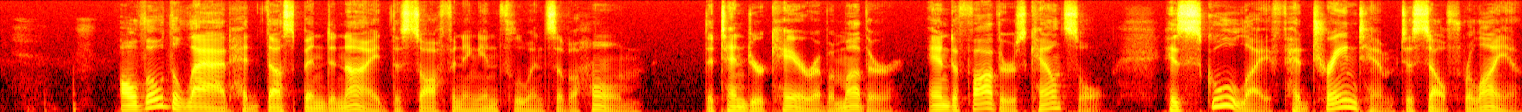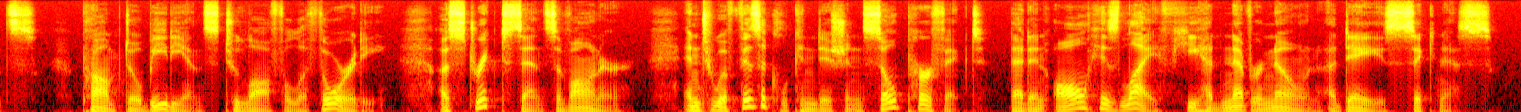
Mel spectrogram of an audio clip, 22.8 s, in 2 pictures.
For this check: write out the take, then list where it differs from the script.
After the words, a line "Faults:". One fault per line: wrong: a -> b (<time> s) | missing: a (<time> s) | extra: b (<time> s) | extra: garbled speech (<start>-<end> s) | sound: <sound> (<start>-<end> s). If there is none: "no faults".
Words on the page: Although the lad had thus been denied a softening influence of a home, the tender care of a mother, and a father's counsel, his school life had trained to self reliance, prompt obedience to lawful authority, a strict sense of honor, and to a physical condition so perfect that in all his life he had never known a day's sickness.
Although the lad had thus been denied the softening influence of a home, the tender care of a mother, and a father's counsel, his school life had trained him to self reliance, prompt obedience to lawful authority, a strict sense of honor, and to a physical condition so perfect that in all his life he had never known a day's sickness.
Faults:
sound: sniff (0.1-0.7 s)
wrong: a -> the (2.9 s)
extra: him (10.2 s)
